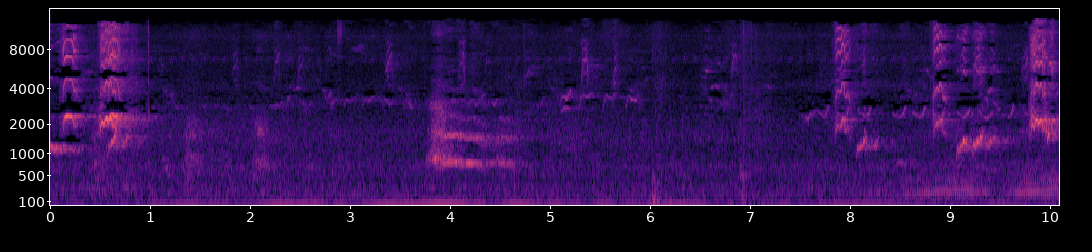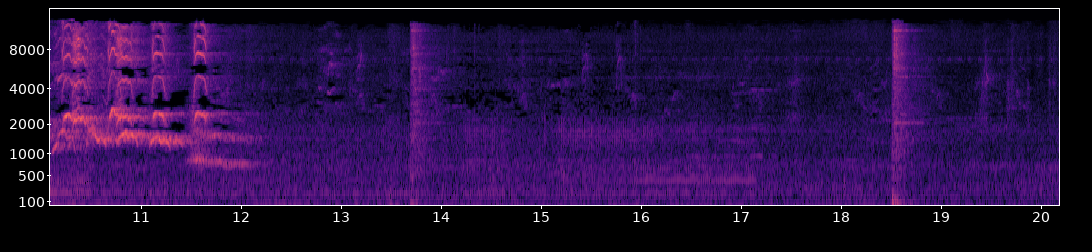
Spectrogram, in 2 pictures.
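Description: Wild birds calling in the trees: a single falling call about four seconds in, then a burst of squawky chirps from about eight to twelve seconds in.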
